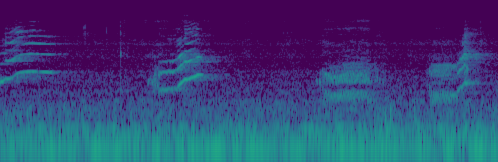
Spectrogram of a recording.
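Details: Domestic cats Cleo and Annie bringing presents indoors at night, caught on a home security camera: several loud, wavering meows, some rising then falling, others flat and drawn out, over a steady low room hum.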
